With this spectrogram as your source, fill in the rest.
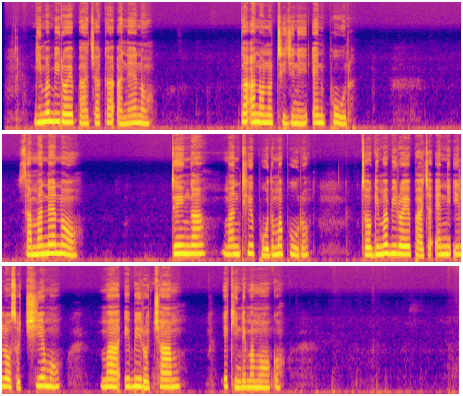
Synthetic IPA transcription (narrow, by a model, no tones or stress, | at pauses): ɡɪmabiɾoepat͡ʃakaʔanɛnɔ | kaʔanɔnɔtʰid͡ʒnɪɛnpʰuɾa | samanɛnɔ | tɪŋɡa | mantʰjepwod̪omapʰuɾo | tɔɡɪmabiɾoepat͡ʃaʔɛnɪʔɪlosot͡ʃjemɔ | aɪbiɾot͡ʃam | ekindemamɔkɔ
